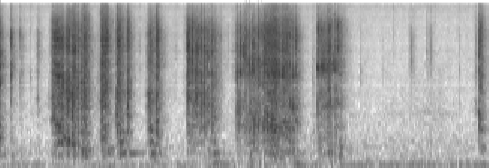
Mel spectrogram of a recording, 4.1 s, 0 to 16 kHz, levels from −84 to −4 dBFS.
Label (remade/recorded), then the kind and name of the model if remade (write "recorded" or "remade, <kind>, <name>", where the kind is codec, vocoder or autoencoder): remade, autoencoder, DAC-VAE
